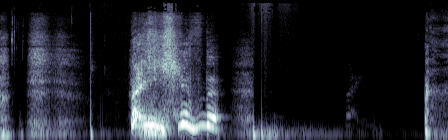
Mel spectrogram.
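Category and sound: human body sound, sneeze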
